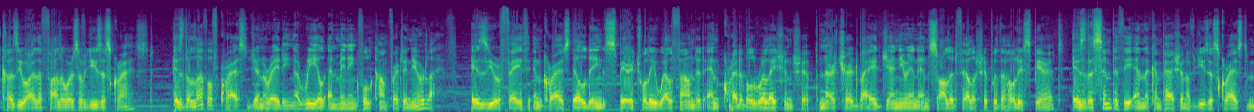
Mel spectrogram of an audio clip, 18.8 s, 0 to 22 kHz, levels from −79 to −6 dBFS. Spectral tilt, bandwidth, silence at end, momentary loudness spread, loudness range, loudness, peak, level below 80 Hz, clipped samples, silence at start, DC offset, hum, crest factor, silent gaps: -4.5 dB/octave; 16.5 kHz; 0 s; 6 LU; 2 LU; -14 LUFS; 0 dBFS; -40 dBFS; under 0.1%; 0 s; under 0.1%; none; 14 dB; none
